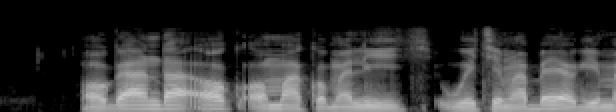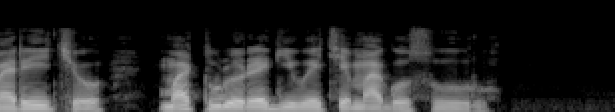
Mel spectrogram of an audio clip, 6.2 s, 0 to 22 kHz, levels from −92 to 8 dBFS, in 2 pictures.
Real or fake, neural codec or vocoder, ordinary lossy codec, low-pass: real; none; none; none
